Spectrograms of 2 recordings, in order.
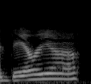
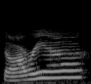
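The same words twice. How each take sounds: First: "Daria" with an "air" vowel, DAIR-ee-uh; alternative pronunciation guess. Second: "Daria" with an open "ah", DAR-ee-uh; first pronunciation guess. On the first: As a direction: say "Daria" as DARE-ee-uh. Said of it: "sorry if I'm mispronouncing your name". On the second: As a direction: say "Daria" as DAH-ree-uh. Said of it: "I think it's pronounced". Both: Shown as a demonstration.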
